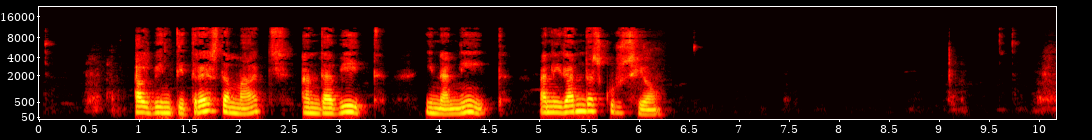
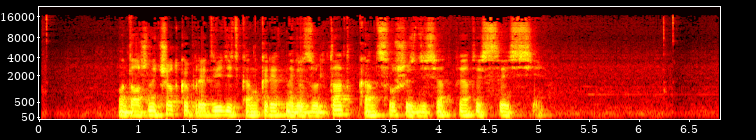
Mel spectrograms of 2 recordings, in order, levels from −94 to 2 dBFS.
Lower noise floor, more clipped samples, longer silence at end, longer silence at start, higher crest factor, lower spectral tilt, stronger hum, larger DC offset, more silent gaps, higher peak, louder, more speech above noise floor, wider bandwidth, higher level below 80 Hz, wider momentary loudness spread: first, under -90 dBFS vs -51 dBFS; neither; first, 3.95 s vs 1.7 s; first, 0.95 s vs 0.8 s; first, 22 dB vs 16 dB; first, -6.5 dB/octave vs -4.5 dB/octave; neither; neither; neither; second, -8 dBFS vs -2 dBFS; second, -26 LUFS vs -16 LUFS; first, over 65 dB vs 35 dB; second, 11.5 kHz vs 16.5 kHz; second, -70 dBFS vs -48 dBFS; first, 13 LU vs 3 LU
